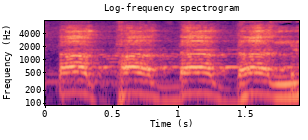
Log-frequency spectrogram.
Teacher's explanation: दाताला धक्का मारल्याशिवाय उच्चार होत नाही. जिभेचा धक्का दाताला.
